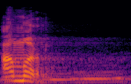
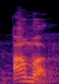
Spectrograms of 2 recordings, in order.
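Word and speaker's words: عمرو: लफ्ज़ ही गलत है लफ्ज़ उमरू तुमको लब्ज नहीं है लब्ज है अमर लिखा होता है उम्र लेकिन उसका मतलब वो जो है वो साइलेंट होता है और वो का मतलब यह है की आपने इसे पेस की बजे जबर से पढ़ रहे हैं उम्र की विजय पढ़ना है अमर तो हजरत अल्लाह इसका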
